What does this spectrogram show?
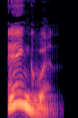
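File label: "anguine", British English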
